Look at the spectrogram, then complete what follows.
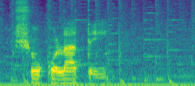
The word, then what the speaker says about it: chocolate: musho or this word instead of saying chocolate they might say it like chocolatte okay or this word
